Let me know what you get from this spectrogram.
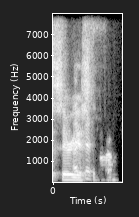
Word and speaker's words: Sirius: Sirius, and it's Sirius spelled like the Sirius. – Like the yeah. – Okay. – Yeah. Sirius.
